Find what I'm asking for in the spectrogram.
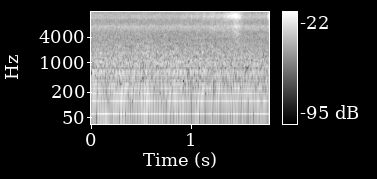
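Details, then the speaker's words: Loud constant whooshing hum from a Dell Inspiron 570 desktop (AMD Phenom II X4, MSI GTX 960), CPU fan at 1800 RPM and exhaust fan at 1000 RPM; graphics card fans off in passive mode. "1800 RPMs, and the exhaust fan is at 1000. That's why you probably can hear it in the video, like it's loud."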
